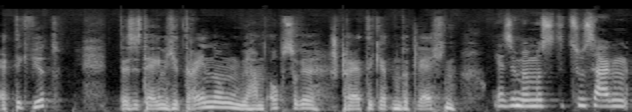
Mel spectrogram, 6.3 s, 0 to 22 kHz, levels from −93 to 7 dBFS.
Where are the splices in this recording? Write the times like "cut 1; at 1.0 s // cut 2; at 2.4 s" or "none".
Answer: cut 1; at 1.0 s // cut 2; at 2.6 s // cut 3; at 4.8 s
